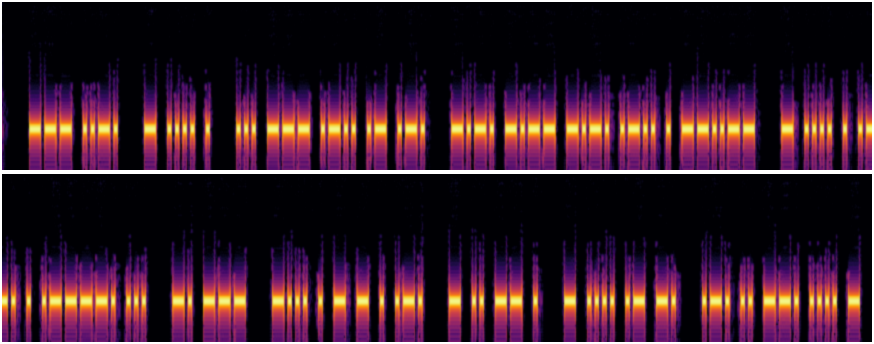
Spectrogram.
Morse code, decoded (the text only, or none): OF THE SOLAR CYCLE, THERE'S NO BETTER TIME THAN RIGHT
